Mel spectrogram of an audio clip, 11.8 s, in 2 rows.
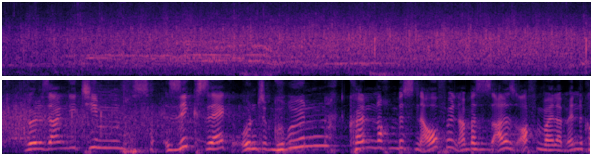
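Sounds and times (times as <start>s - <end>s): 
crowd applause: 0.0s - 8.2s
speech: 6.1s - 11.7s.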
